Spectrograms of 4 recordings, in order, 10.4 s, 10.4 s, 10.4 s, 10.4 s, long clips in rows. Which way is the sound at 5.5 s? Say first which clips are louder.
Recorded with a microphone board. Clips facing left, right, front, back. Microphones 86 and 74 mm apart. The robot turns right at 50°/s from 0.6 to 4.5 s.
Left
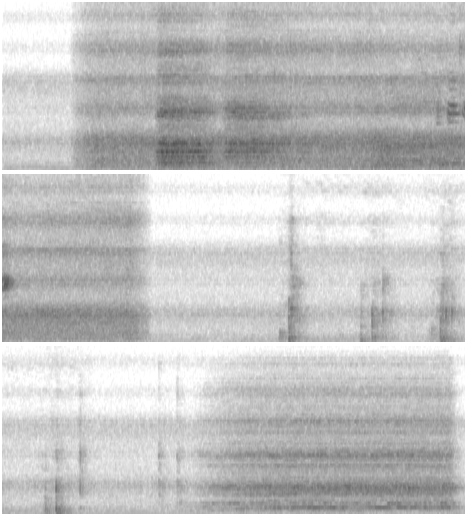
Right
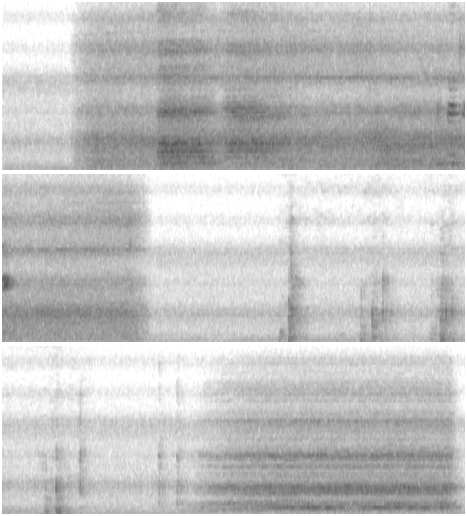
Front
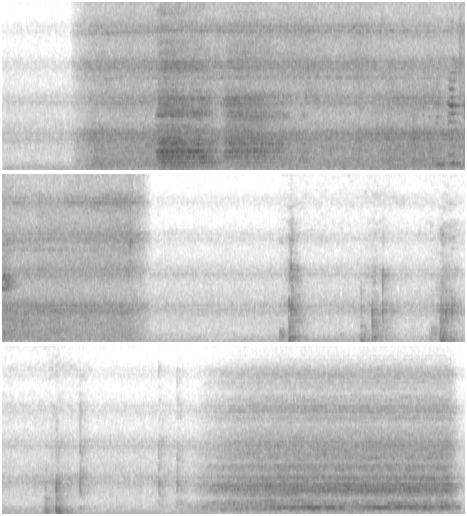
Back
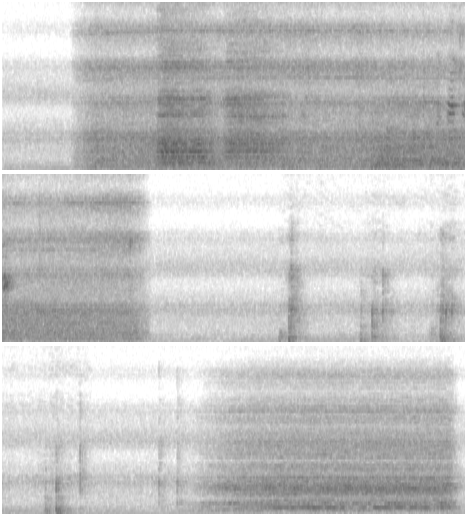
Left 1 dB, even; 170° right.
